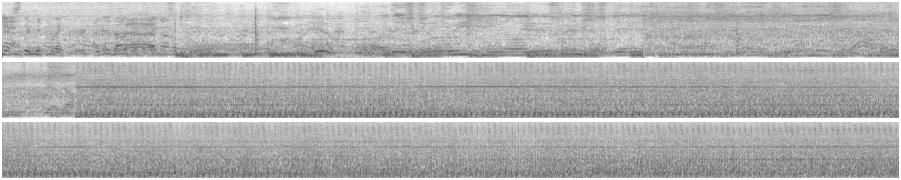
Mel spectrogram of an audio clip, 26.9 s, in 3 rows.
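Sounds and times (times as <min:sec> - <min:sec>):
turbine engine whine and rumble: 0:06.4 - 0:26.9.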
